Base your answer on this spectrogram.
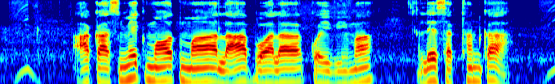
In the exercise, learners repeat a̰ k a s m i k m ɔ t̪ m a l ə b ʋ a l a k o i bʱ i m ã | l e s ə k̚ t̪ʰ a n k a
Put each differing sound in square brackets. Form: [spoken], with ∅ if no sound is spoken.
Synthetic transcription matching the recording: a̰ k a s m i k m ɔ t̪ m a l [a] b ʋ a l a k o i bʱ i m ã | l e s ə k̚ t̪ʰ [ə] n k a

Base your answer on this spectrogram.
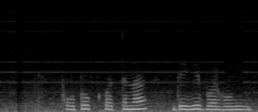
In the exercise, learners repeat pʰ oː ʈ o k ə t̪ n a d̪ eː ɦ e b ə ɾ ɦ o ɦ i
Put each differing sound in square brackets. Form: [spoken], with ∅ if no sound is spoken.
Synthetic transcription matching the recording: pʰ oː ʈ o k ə t̪ n a d̪ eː ɦ e b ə ɾ ɦ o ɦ i

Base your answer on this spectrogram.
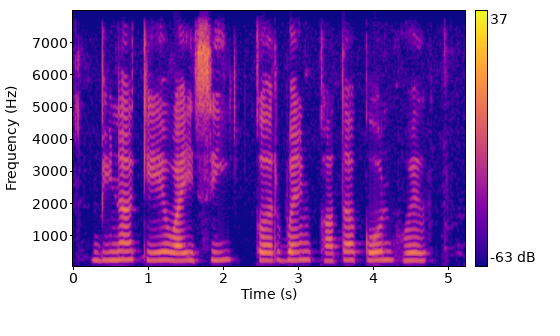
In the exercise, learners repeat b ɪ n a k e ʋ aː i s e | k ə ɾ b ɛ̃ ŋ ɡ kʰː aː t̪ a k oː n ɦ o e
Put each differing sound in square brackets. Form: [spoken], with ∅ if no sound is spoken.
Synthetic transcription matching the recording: b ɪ n a k e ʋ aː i s [i] | k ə ɾ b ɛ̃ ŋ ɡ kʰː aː t̪ a k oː n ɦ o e

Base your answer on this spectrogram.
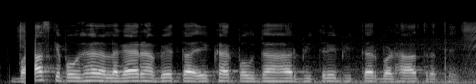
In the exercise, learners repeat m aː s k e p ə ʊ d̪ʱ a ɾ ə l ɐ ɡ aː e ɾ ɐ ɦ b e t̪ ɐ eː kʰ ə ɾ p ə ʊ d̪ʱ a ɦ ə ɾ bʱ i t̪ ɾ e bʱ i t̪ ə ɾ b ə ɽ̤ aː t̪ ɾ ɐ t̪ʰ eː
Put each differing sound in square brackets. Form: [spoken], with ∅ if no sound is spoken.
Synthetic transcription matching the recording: [b] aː s k e p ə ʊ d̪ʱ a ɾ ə l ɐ ɡ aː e ɾ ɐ ɦ b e t̪ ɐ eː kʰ ə ɾ p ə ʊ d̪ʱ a ɦ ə ɾ bʱ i t̪ ɾ e bʱ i t̪ ə ɾ b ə ɽ̤ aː t̪ ɾ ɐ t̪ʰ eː

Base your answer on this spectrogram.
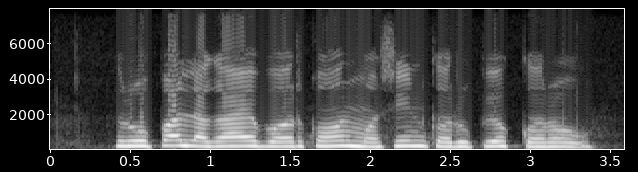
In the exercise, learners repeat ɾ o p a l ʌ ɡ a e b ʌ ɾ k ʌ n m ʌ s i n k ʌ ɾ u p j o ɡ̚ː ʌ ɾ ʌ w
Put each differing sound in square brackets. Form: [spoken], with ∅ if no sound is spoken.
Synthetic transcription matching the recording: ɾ o p a l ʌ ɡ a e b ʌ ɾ k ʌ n m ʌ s i n k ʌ ɾ u p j o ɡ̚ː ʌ ɾ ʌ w

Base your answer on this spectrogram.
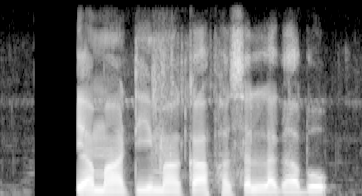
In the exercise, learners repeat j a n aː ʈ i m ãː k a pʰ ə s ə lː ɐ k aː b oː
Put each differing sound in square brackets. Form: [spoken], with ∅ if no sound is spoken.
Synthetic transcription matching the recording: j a [m] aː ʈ i m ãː k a pʰ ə s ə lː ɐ [ɡ] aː b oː

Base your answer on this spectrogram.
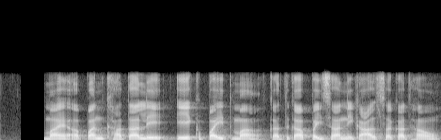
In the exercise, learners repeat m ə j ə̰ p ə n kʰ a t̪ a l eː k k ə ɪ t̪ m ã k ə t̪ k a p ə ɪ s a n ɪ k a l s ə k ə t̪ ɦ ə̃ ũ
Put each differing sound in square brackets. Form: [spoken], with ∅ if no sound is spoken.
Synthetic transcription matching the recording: m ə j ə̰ p ə n kʰ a t̪ a l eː k [p] ə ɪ t̪ m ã k ə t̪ k a p ə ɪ s a n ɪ k a l s ə k ə t̪ ɦ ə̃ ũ

